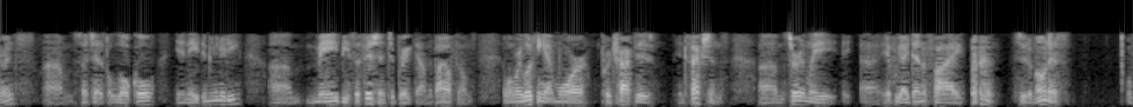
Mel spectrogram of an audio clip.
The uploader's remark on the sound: Author in the Room®Teleconference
